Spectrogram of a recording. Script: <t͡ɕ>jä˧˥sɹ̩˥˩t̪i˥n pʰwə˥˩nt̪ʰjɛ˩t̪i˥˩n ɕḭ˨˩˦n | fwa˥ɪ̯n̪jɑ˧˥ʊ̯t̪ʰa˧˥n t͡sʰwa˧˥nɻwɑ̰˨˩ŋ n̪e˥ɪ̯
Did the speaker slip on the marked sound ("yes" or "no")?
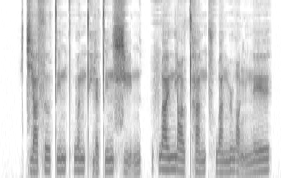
no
